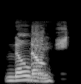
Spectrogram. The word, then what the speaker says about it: Nomi: Naomi. – You like adding syllables tonight. – I know. What's her name? – Nomi. – So she's like a gnome.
